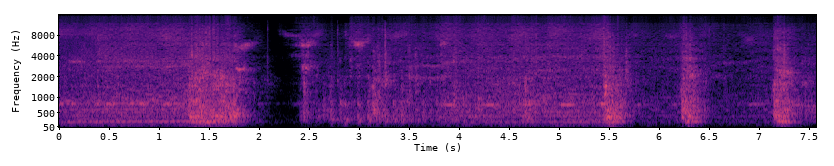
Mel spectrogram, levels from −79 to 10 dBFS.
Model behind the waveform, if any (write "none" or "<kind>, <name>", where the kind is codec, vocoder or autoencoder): codec, DAC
